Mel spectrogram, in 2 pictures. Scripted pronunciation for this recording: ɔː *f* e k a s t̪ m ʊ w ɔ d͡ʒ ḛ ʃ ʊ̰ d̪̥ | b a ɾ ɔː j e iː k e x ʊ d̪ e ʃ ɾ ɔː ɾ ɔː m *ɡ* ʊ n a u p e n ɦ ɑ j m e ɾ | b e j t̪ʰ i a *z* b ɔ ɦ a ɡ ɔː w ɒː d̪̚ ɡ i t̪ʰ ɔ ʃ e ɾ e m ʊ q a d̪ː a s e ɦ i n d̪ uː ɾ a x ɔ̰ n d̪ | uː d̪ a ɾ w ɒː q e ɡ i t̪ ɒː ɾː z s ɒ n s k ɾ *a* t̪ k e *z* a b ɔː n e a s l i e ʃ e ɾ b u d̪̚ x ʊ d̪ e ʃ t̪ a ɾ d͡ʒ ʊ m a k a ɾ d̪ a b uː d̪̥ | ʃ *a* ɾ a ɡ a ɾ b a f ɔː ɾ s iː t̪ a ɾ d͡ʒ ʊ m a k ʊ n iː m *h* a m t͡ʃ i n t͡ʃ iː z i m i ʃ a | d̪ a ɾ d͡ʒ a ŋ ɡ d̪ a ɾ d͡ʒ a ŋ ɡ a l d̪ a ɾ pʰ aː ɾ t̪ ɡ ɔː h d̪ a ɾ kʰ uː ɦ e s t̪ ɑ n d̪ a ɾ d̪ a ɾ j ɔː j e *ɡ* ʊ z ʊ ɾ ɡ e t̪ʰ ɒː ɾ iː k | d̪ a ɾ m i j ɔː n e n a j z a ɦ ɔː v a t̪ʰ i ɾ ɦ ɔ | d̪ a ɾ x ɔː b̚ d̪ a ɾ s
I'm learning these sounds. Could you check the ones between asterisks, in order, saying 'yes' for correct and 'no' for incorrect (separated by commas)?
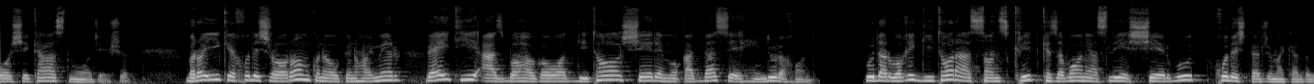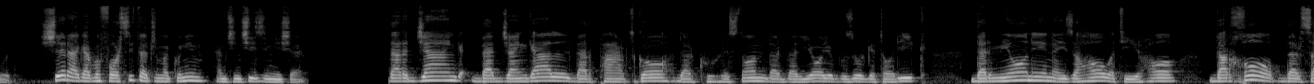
no, no, yes, no, yes, no, yes, no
